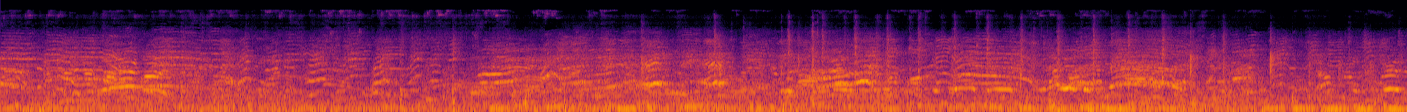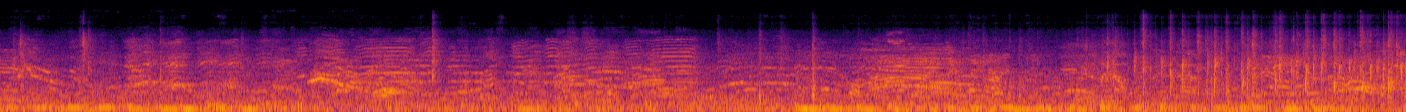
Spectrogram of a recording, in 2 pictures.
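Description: Young girls call out and cheer across an open outdoor field.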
